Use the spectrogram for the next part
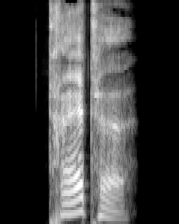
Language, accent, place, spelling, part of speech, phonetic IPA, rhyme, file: German, Germany, Berlin, träte, verb, [ˈtʁɛːtə], -ɛːtə, De-träte.ogg
- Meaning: first/third-person singular subjunctive II of treten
